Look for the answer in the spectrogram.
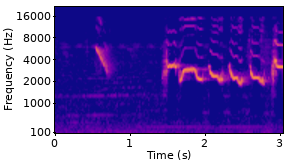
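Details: Oriental magpie-robin responding quickly to other song: one falling chirp, a pause, then a fast series of loud, clear whistled notes that dip and rise about four times a second.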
